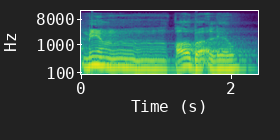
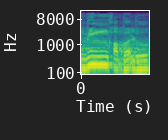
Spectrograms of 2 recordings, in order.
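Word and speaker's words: مِنْ قَبْلُ: Misalnya min qoblu min qoblu. Jadi mingnya bukan ming qoblu bukan ming qoblu bukan tapi juga harus bacaan nunnya e bacaan sengonya juga harus jelas minqoblu in kanat ing kanat.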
